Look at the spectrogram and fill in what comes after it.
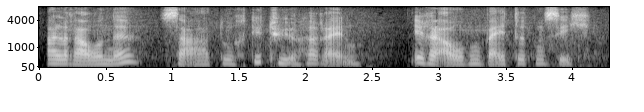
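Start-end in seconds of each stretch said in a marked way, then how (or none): none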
